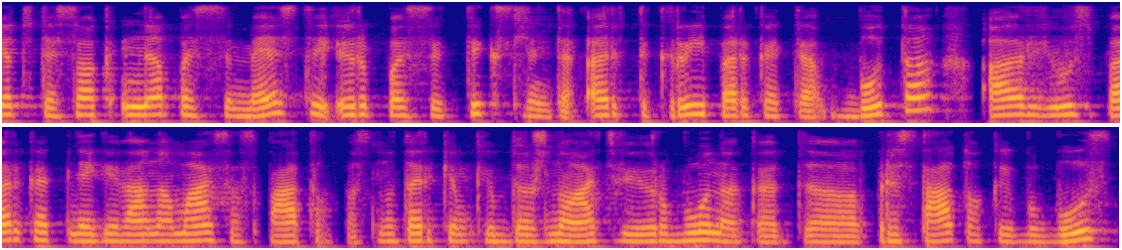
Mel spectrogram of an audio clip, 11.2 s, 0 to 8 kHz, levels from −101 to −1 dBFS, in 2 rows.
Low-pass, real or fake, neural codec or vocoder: 7.2 kHz; real; none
